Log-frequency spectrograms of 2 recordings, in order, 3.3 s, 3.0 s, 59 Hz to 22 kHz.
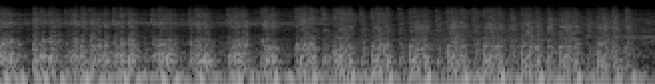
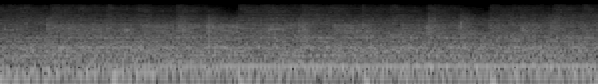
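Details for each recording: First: Wow. This thing runs awful. It runs even worse than when it wasn't running at all. It's because it's glugging fuel is why. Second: Roadkill Super Camaro V8 driven after a carburetor change: steady, even drone under road noise with no stumbling or popping. No longer lean-misfiring, quieter, not faster. Normal running.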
